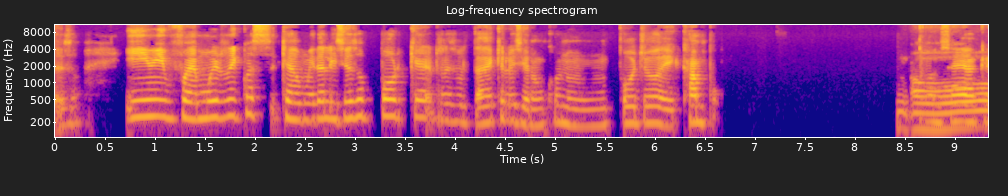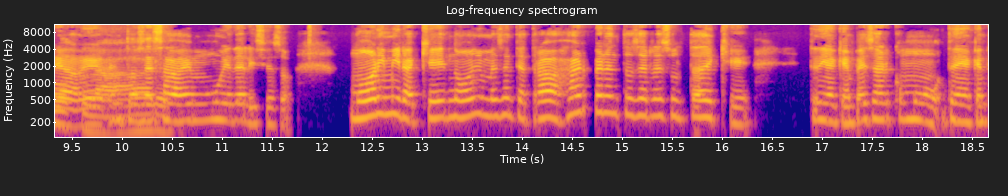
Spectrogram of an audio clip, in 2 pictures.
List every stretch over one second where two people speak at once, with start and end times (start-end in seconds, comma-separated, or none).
8.7-10.6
